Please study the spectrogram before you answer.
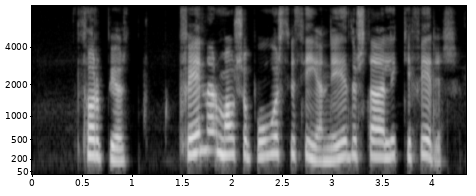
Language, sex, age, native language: Icelandic, female, 20-29, Icelandic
